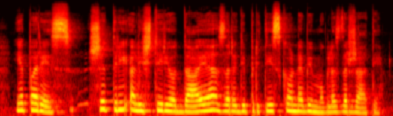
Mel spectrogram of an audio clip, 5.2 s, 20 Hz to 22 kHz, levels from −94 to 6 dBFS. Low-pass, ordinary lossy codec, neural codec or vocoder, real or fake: 19.8 kHz; none; none; real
